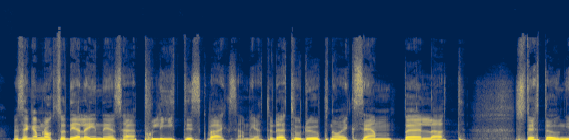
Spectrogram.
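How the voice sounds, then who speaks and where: A man talks fairly quickly in a normal speaking voice. His pitch shifts in an ordinary way. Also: dry, close sound with no echo. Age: 30s. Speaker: chair of a national activist federation. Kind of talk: interview conversation.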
